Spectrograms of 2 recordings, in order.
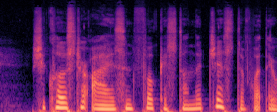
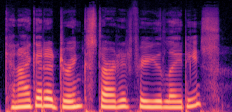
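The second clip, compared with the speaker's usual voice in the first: higher, louder barista call; 6 semitones higher, 5 dB louder than usual. A narrator's reading. Barista offering drinks to seated customers, calling out. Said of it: "she called out".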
